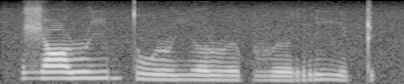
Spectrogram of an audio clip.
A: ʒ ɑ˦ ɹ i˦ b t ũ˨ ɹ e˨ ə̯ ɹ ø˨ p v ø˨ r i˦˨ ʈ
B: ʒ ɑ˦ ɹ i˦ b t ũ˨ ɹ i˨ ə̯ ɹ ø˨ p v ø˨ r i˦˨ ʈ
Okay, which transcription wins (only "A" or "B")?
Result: B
